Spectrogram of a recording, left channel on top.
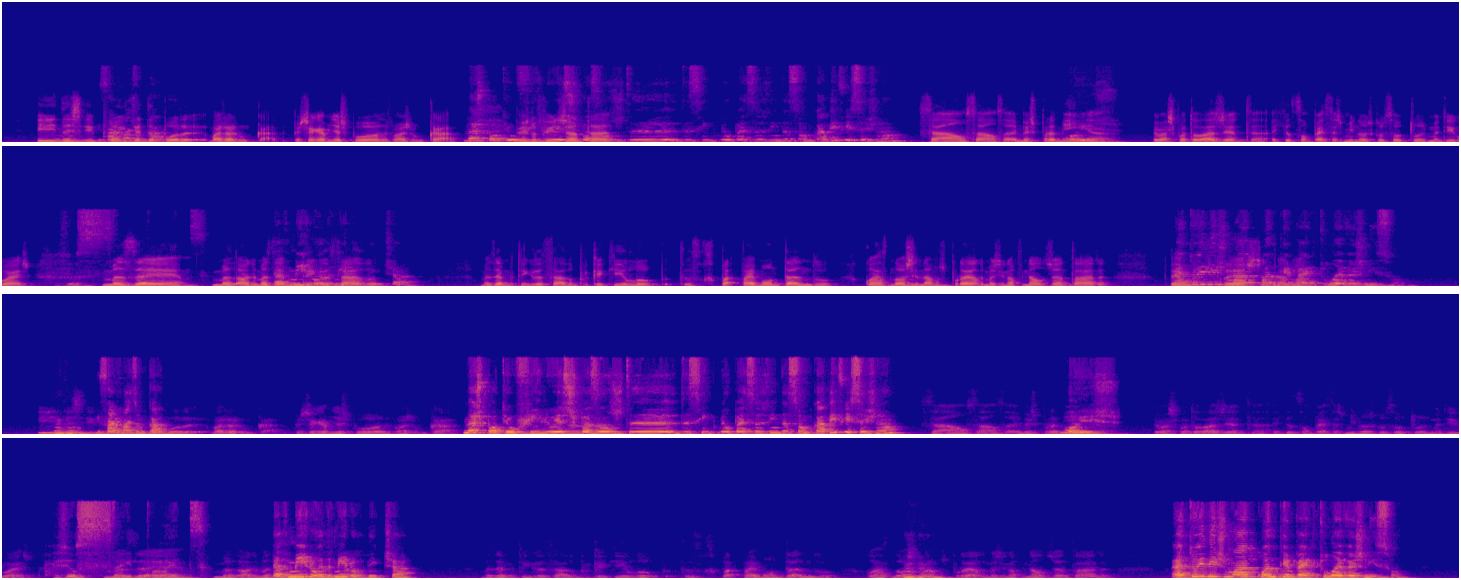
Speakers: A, on the left; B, on the right.
A: e,
B: Uhum.
A: deixa- e
B: <laughs> E
A: põe-
B: faz mais
A: tenta
B: um bocado.
A: pôr mais, mais um bocado. Depois chega a minha esposa, mais um bocado.
B: Mas para o teu
A: Depois
B: filho,
A: no fim do
B: esses
A: jantar,
B: puzzles de, de cinco mil peças ainda são um bocado difíceis, não?
A: são, são, são, Eh, mas para mim,
B: Pois.
A: ah, eu acho que para toda a gente, aquilo são peças minúsculas, são todas muito iguais.
B: Pois eu sei,
A: Mas é,
B: pai.
A: mas, olha, mas
B: Admiro,
A: é muito engraçado
B: admiro. Digo-te já.
A: Mas é muito engraçado porque aquilo te- se repa- vai montando, quase nós
B: Uhum.
A: andamos por ela. Imagina, ao final do jantar, podemos
B: Então, e
A: os
B: diz-me
A: três
B: lá
A: jantar
B: quanto tempo
A: lá.
B: é que tu levas nisso?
